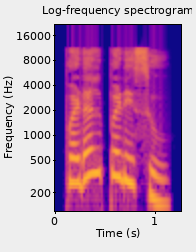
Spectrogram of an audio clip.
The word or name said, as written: ಪಡಲ್ಪಡಿಸು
